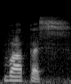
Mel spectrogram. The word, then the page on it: vaapasa: Hindi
